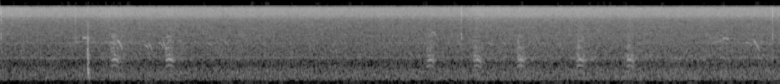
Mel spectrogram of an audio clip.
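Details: Egyptian geese in the wild at a South African game reserve on a June morning, females giving loud honks rather than alarm calls; short harsh honking notes repeated irregularly over steady insect hiss and background noise.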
